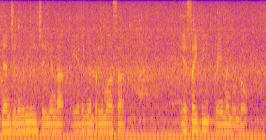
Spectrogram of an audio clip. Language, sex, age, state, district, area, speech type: Malayalam, male, 30-45, Kerala, Kollam, rural, read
